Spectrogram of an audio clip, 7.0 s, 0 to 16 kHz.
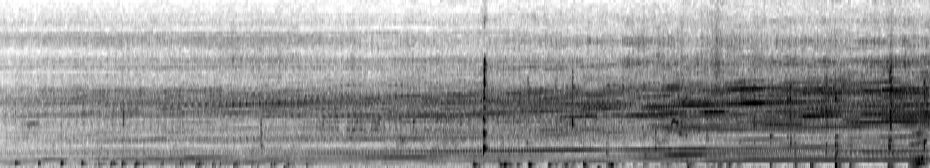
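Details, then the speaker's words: Holden Astra electric power steering pump fitted to a V8 Toyota Landcruiser Troopcarrier, first run: whine climbs in pitch with rattly ticks as it sucks its reservoir empty and cavitates, then is switched off to be topped up. Power steering pump cavitation. "Did you hear it winding up? I heard it go sound like it was cavitating, so I turned it off."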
